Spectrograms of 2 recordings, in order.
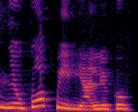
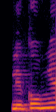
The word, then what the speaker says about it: leukopenia: सो the correct answer is decreased WBC count is ल्यूकोपिनिया। ल्यूकोमिया नहीं है बच्चों, यहाँ पर दैट इज स्पेलिंग थोड़ी मिस्टेक हो गई है, ल्यूकोपिनिया।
